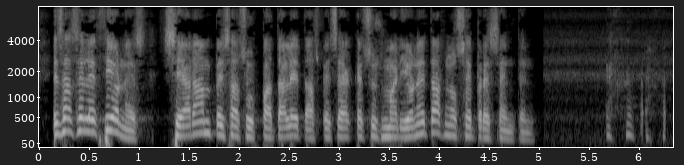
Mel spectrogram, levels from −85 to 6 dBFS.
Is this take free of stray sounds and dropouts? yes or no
no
